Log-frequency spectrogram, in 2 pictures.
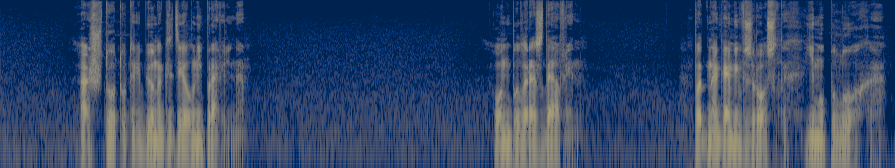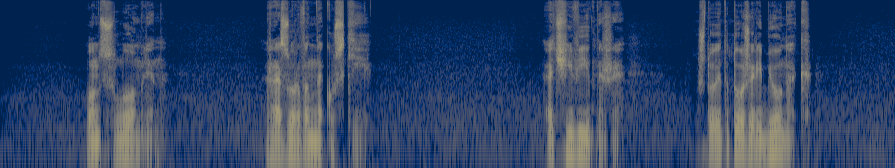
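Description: A man speaks quietly and emotionally, close by.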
